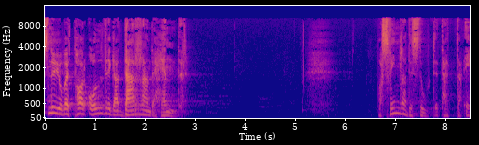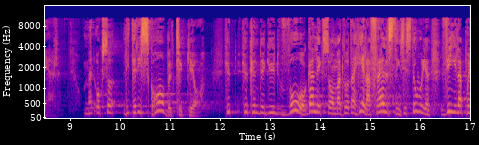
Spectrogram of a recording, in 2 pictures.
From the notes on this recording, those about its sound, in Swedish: Inspelad i Tabernaklet i Göteborg.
